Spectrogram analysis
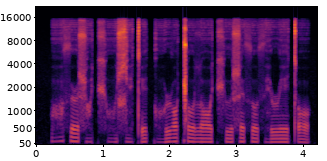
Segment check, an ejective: present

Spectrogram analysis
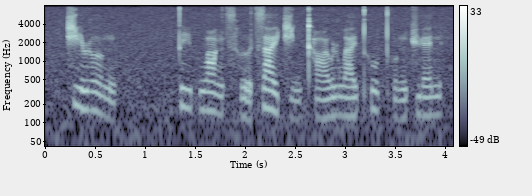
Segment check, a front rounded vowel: absent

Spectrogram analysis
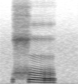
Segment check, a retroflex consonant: absent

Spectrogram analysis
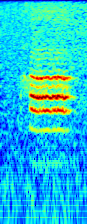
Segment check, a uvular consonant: absent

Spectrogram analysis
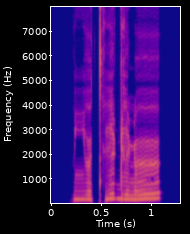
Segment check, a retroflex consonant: present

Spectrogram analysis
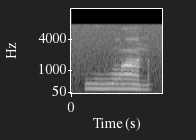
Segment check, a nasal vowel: present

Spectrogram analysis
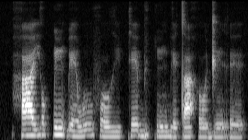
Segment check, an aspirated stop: absent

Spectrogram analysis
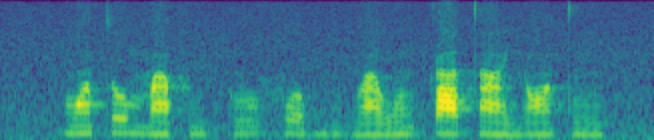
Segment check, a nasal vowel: present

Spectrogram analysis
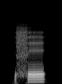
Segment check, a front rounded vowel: absent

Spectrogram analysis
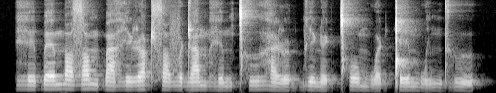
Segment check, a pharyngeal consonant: absent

